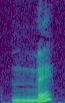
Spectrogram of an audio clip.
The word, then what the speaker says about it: mes: So you've got mes. Repeat. Mes. So you can see that you don't pronounce the final S, okay, but this combination ES gives you the sound E, okay?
